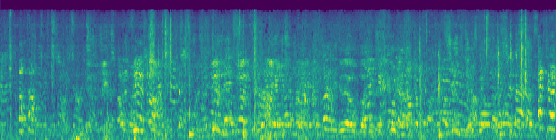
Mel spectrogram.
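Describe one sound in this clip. A crowd of men shouts and chatters outdoors.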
